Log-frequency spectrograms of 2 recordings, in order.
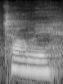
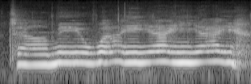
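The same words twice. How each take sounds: First: Said in the usual way. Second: Slow, high, sung; sung line. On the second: Pretend. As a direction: sing it like a pop chorus. Sings the line.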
